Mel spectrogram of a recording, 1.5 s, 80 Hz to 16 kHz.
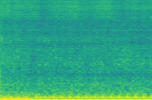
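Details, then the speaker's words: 1999 Chevy Tahoe Limited (OBS) V8, first drive in 10 years after cheap injector fix, driving: deep steady drone with even unbroken beat, no misses or ticks; motor sounds good, normal running. "so anyway guys yeah you can hear the motor sounds good in this thing"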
